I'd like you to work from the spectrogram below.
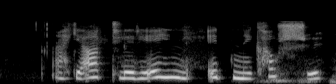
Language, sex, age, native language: Icelandic, female, 9, Icelandic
